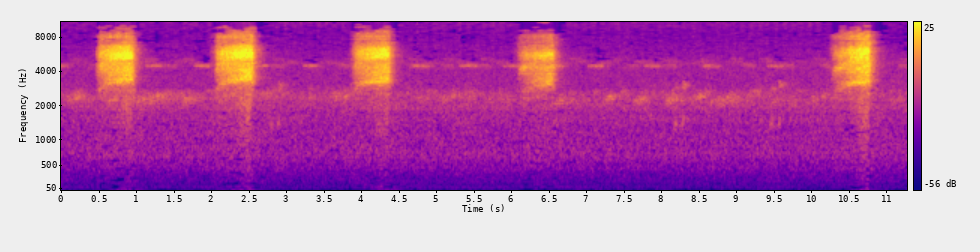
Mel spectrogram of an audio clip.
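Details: Barn owl owlets squabbling over leftover food at Starr Ranch Sanctuary, April 2011, mother nearby; five short, harsh hissing screeches spaced about two seconds apart, the later ones softer, over a constant frog chorus.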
